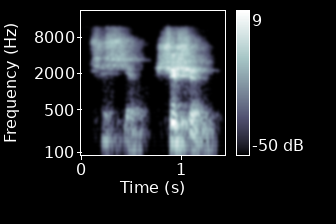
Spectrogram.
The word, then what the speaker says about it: Shishir: One of the musicians, young Shishir, is it Shishir or Shishir? What is it? How do you say in Bengal? Shishir.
